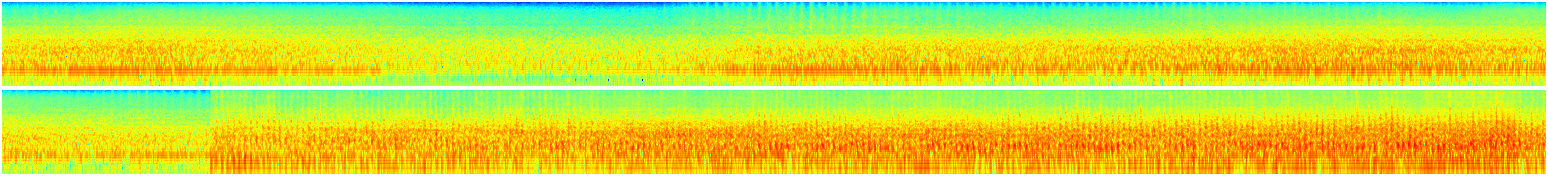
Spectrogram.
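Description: Helicopter engine and rotor noise as a continuous rushing drone. About halfway through it cuts abruptly to a louder stretch with a thin, steady high whine on top.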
